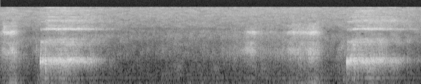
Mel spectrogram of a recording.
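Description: Two loud rattling snores on inhalation about four seconds apart, with softer breathing between; ordinary sleep snoring.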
